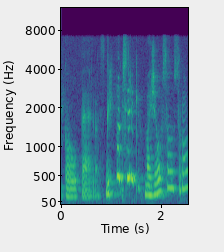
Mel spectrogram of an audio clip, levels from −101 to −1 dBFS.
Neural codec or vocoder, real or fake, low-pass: none; real; 7.2 kHz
